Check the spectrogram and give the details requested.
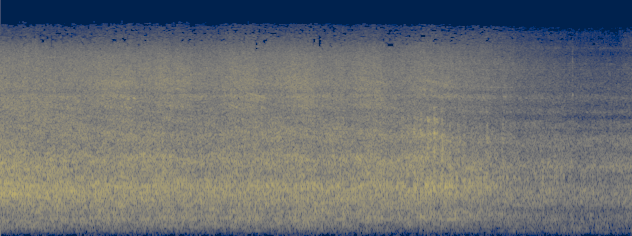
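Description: Double-deck regional train coaches rolling past: the wheels running on the rails make a steady loud rush, which eases off about six seconds in as the end of the train goes by.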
